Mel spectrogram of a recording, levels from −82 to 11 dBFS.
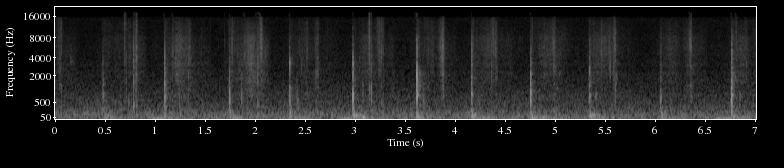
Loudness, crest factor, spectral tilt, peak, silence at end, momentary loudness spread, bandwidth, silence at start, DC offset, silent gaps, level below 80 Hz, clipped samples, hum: -40 LUFS; 38 dB; -3 dB/octave; -2 dBFS; 0 s; 11 LU; 18 kHz; 0 s; under 0.1%; none; -48 dBFS; under 0.1%; none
